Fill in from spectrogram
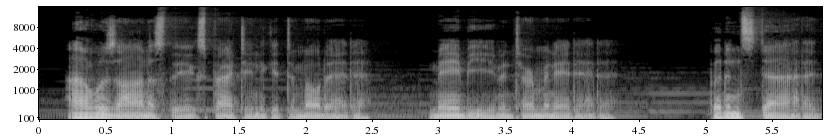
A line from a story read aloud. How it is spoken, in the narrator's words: Jennifer sighed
